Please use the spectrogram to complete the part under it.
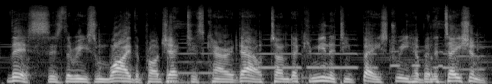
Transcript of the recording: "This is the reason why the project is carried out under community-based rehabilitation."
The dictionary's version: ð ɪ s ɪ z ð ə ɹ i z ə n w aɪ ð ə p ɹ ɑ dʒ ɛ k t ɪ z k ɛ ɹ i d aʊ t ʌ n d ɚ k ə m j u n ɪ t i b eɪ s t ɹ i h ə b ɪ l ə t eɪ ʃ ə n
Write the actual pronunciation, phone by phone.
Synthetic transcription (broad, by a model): ð ɪ s ɪ z ð ə ɹ i z ə n w aɪ ð ə p ɹ ɑ dʒ ɛ k t ɪ z k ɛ ɹ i d aʊ t ʌ n d ɚ k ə m j u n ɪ t i b eɪ s t ɹ i h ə b ɪ l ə t eɪ ʃ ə n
